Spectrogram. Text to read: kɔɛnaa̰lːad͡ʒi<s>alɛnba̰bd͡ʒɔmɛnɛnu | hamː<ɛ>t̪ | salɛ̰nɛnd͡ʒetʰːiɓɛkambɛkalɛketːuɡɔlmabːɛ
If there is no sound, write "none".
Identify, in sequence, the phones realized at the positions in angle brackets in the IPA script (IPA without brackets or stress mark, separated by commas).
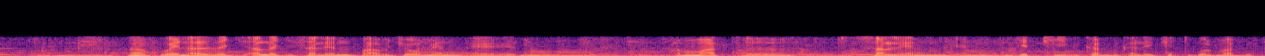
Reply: s, a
